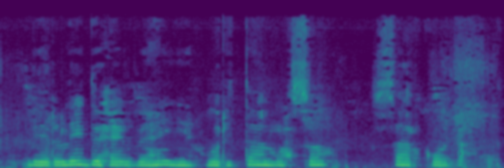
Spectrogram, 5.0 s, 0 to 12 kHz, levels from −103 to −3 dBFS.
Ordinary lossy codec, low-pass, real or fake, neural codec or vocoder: AAC, 32 kbps; 10.8 kHz; real; none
